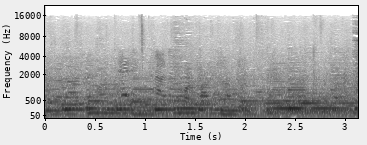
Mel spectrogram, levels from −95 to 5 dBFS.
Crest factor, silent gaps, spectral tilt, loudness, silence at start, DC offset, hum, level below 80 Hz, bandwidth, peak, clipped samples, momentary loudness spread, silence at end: 14 dB; none; -7.5 dB/octave; -19 LUFS; 0 s; under 0.1%; none; -38 dBFS; 15.5 kHz; -4 dBFS; under 0.1%; 5 LU; 0 s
